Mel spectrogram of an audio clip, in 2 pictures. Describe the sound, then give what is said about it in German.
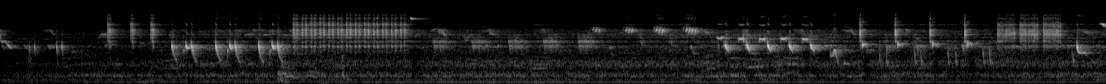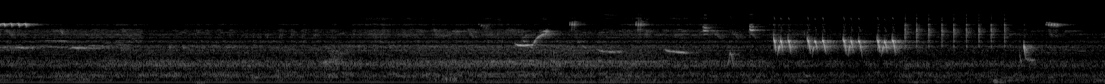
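A thrush nightingale sings in varied bursts of loud rattling trills, sharp clicks and clear whistles, separated by short pauses, with a quieter stretch midway before the song resumes. “Das müsste ein Sprosser sein, den wir da hier gerade hören.”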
